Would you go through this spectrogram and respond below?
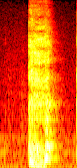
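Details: Young man's single short, moist-sounding cough in a quiet room during a livestream, with the start of another sound at the very end.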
